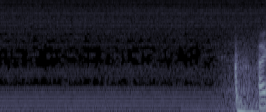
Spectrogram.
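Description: Faint, steady electrical mains hum with a buzz of many even overtones, in the silent gap between two TV spots on an old off-air recording. A woman's voice starts just before the end.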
